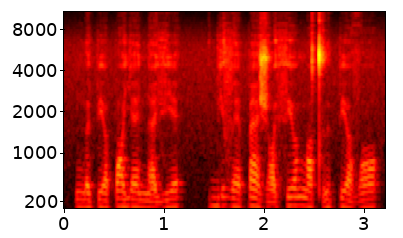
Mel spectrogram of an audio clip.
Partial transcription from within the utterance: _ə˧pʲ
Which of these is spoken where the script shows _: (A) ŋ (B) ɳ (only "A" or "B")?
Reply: A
